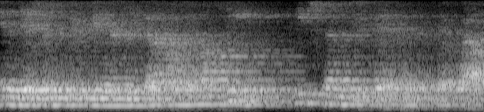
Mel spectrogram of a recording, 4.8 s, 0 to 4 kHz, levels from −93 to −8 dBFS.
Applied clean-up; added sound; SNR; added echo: none; none; none; reverberation time 2.2 s.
